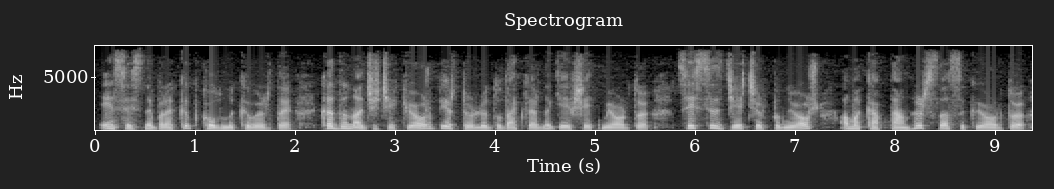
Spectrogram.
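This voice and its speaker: An audiobook narrator reads a dramatic novel in an intense, measured way at a middle pitch. The recording is dry, with no room sound, and slightly dull. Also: no room sound.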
